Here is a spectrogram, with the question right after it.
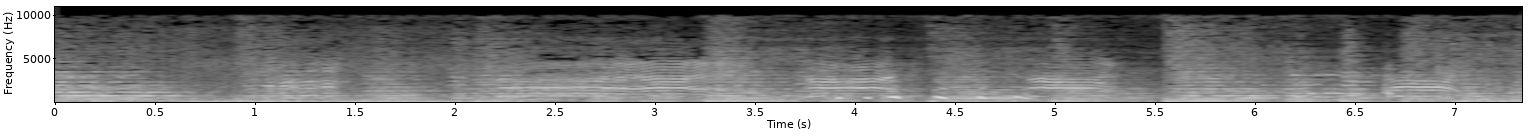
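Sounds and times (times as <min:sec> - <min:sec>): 
laughter: 0:00.1 - 0:07.1
goat bleating: 0:00.6 - 0:05.8.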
